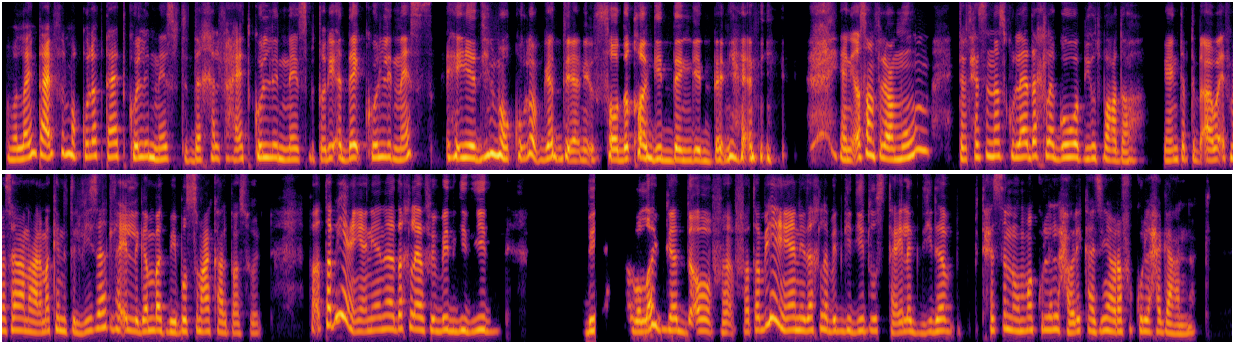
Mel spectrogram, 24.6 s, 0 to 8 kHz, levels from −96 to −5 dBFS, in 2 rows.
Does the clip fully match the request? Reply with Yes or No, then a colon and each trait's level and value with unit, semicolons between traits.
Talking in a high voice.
Yes: high, 210 Hz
